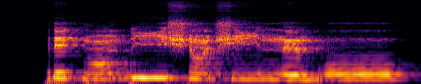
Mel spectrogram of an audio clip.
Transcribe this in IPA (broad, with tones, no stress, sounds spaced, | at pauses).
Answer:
ɾ e˦ ɡ ɔ̃˨˦ ɓ iː˦ ʃ ɔ̃˧ ʃ iː˨ n ɛ̃˨ b oː˧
